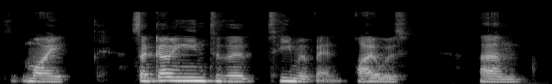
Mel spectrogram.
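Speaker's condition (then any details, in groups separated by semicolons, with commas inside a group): Cerebral palsy; from birth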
